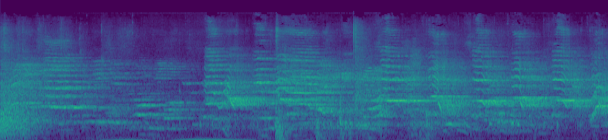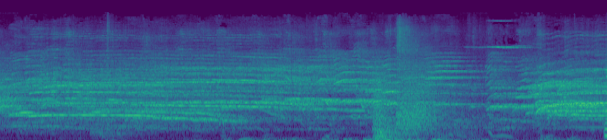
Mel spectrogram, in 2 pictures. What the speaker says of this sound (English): Spark steps up and just gets a rousing ovation.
